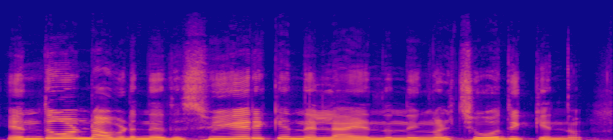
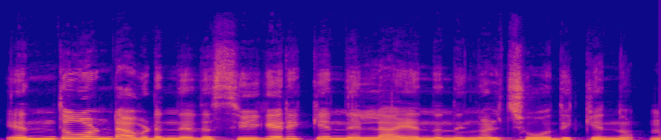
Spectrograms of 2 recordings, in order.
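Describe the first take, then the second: No difference in how they are said.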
